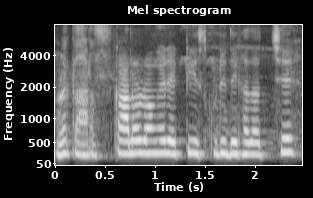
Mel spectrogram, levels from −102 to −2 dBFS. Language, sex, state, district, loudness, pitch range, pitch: Bengali, female, West Bengal, Alipurduar, -18 LUFS, 245-270 Hz, 260 Hz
